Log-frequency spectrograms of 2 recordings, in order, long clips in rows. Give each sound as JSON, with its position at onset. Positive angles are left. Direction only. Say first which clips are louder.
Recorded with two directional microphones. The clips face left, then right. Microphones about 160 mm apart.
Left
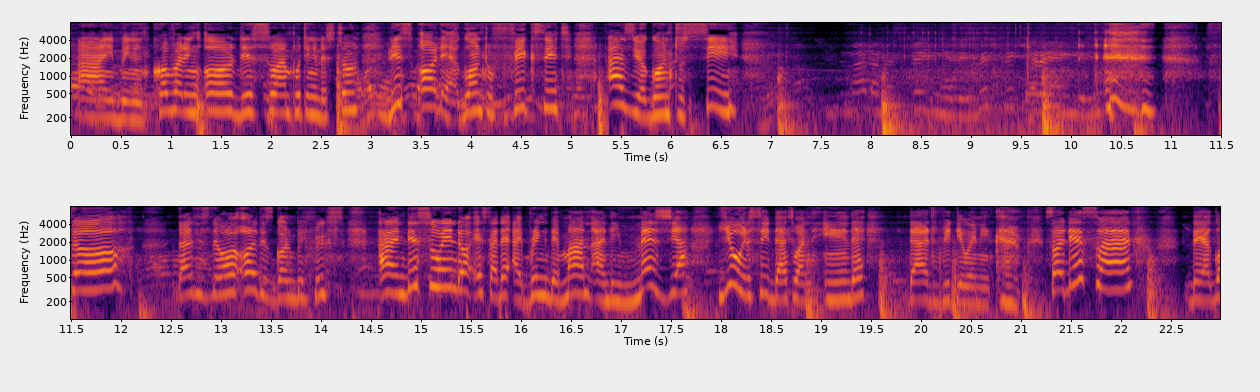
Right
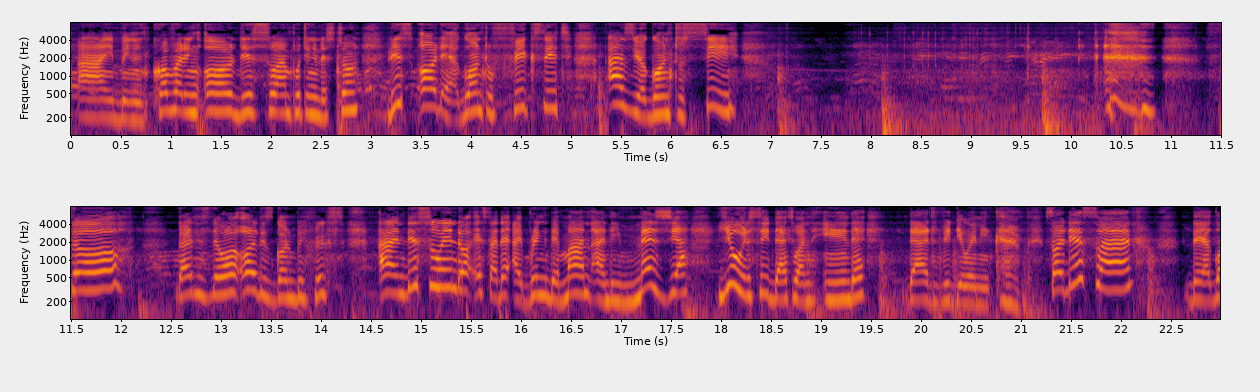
{"t": 0.0, "sound": "speech", "louder": "even", "side_deg": 20}
{"t": 10.0, "sound": "a sound", "louder": "left 1 dB", "side_deg": 30}
{"t": 11.0, "sound": "speech", "louder": "right 1 dB", "side_deg": 5}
